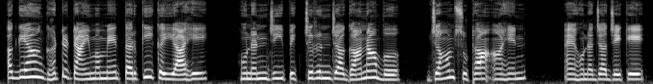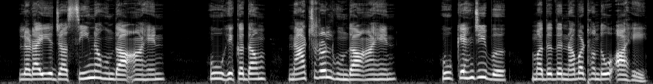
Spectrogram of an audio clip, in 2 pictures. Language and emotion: Sindhi, neutral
